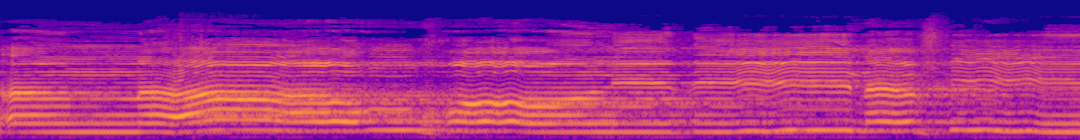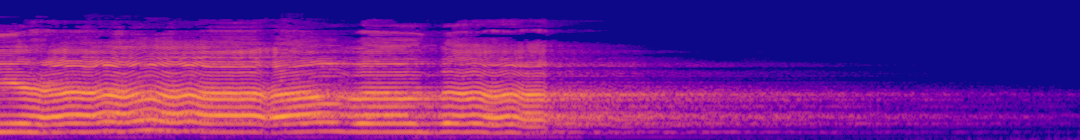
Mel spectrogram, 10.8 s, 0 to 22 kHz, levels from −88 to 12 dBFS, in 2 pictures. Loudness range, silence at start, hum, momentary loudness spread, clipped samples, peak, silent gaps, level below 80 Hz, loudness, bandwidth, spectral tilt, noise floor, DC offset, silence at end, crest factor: 5 LU; 0 s; none; 8 LU; under 0.1%; -2 dBFS; none; -70 dBFS; -13 LUFS; 13 kHz; -1 dB/octave; -56 dBFS; under 0.1%; 1.6 s; 14 dB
